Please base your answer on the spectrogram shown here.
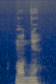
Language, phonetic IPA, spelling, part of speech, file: Polish, [ˈmɔdʲɲɛ], modnie, adverb, LL-Q809 (pol)-modnie.wav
